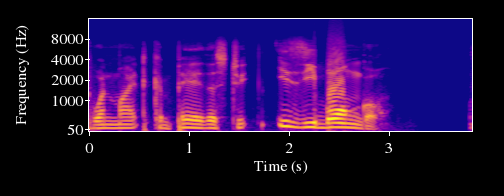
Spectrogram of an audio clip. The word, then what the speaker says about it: izibongo: In African terms, one might compare this to Izibongo. I'll spell it. I-Z-I-B-O-N-G-O.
